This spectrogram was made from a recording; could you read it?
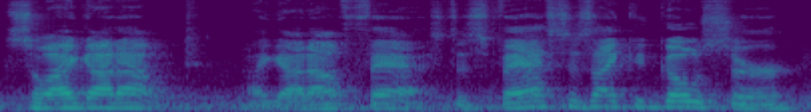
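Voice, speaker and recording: A man reading a children's story aloud in an expressive, dramatic way, with swooping emphasis. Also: fairly high pitch, a little slow, noisy background. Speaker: story reader.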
